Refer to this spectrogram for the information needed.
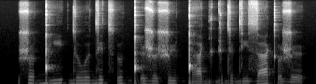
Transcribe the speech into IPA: ʂ o ɡ͡ǃ i | d u w u d ɨ t͡sʼ u ǃʼ ɨ ʐ ɵ ʂ ʉ ɡ͡ǃ a ɡʲ ɵ ɖ ɨ d ɵ d i z a kʼ o ʐ ɵ

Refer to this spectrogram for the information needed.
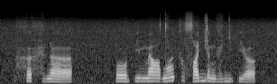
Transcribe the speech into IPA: h ə h ɛ̤ ɳ ɐ | o pʲ u m ɛː dˤ ĩ k ə̤ sˤ ɐ ɟ œ n ɛ̤ ɟ ə pʲ ʌ

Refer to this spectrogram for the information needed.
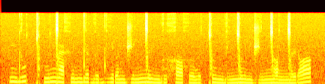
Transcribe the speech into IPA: n d u ǀʰ u ŋ͡ǀ a x ɨ n d ə ɡ ɵ dʱ ɪ ɾ o n d͡ʒ e ŋ͡ǀ ɨ ŋ ɡ u x ɔ x o w ɵ ǀ u ŋ ɡ e ŋ͡ǀ u n d͡ʒ ə ŋ͡ǀ ɔ ŋ͡ǀ ə˞ ɾ ɔ

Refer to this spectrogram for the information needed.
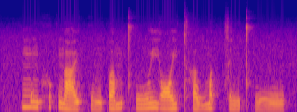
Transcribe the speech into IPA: m ʊ˥ ŋ h ʊ˥ k̚ n̪ aː˨˩ j kʷ ɐ˨˩ ŋ p ɐ˨˥ m t̪ʰ uː˨˥ j ɔː˨˥ j t̪ʰ ɐ˨ w m ɐ˧ k̚ s ɪ˨˧ ŋ t̪ʰ uː˨˩

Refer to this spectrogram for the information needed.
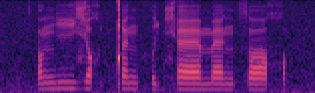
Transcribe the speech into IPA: t͡sʼ ɒ ŋ iː ʑ ɒ χ ǃ æ ŋ h o t͡ɕʰ æː m æː ŋ s ɒ χ

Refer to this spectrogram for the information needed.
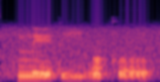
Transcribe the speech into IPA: m eː˦˨ t iː˦ β o˦ kʰ oː˨

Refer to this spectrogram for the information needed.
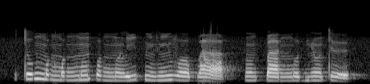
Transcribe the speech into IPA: t o ŋ͡m ɔ ŋ͡m ɔ ŋ͡m õ p ɔ ŋ͡m õ l i p ĩ z ĩ v ɔ b a | õ k͡p a ŋ͡m o bʲ õ t ø

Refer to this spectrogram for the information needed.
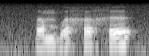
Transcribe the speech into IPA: ʌ m b ʌ h ʌ h ə

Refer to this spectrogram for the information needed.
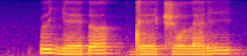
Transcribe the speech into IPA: k͡p ɨ˧ ɲ eː˨ ɗ ə˧ | d eː˨ t͡ʃ o˨ l ɛ˨ ɾ i˧

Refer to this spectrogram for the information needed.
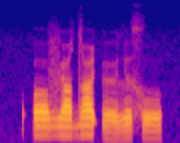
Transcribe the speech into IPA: ʔ ɔ˦ v ø˦ dˤ i˦ ʔ œ˨ l ə˦ x o˦

